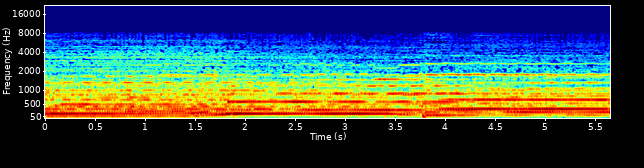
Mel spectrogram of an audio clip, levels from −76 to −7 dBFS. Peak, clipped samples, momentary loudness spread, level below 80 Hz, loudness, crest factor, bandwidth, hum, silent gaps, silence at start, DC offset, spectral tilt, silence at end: 0 dBFS; under 0.1%; 2 LU; -30 dBFS; -11 LUFS; 10 dB; 7.6 kHz; none; none; 0 s; under 0.1%; -8.5 dB/octave; 0 s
